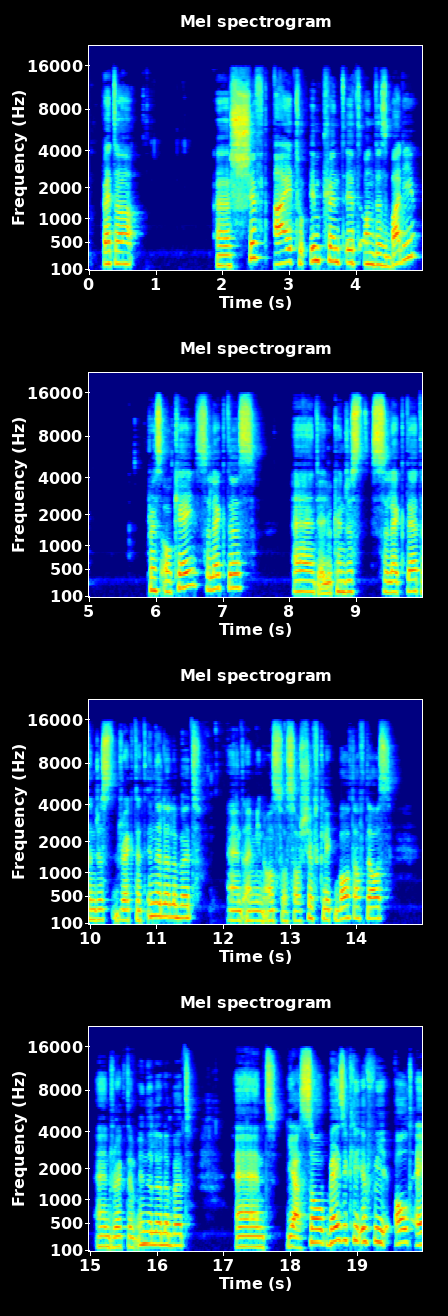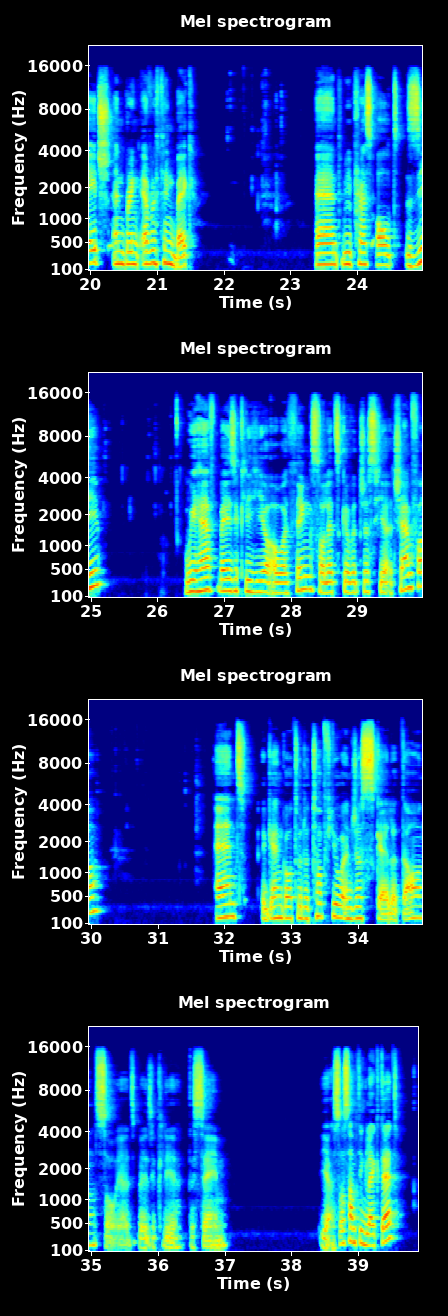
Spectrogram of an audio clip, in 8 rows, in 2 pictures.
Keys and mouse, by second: 2.7 l, 6.0-6.9 typing, 8.2 3, 11.3 right click, 11.8 ctrl+z, 16.3 right click, 19.3 alt+h, 22.3 right click, 24.0 alt+z, 24.7 right click, 26.7 2, 29.5 right click, 30.2 Tab, 31.7 Tab, 33.4 s, 39.0 right click.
